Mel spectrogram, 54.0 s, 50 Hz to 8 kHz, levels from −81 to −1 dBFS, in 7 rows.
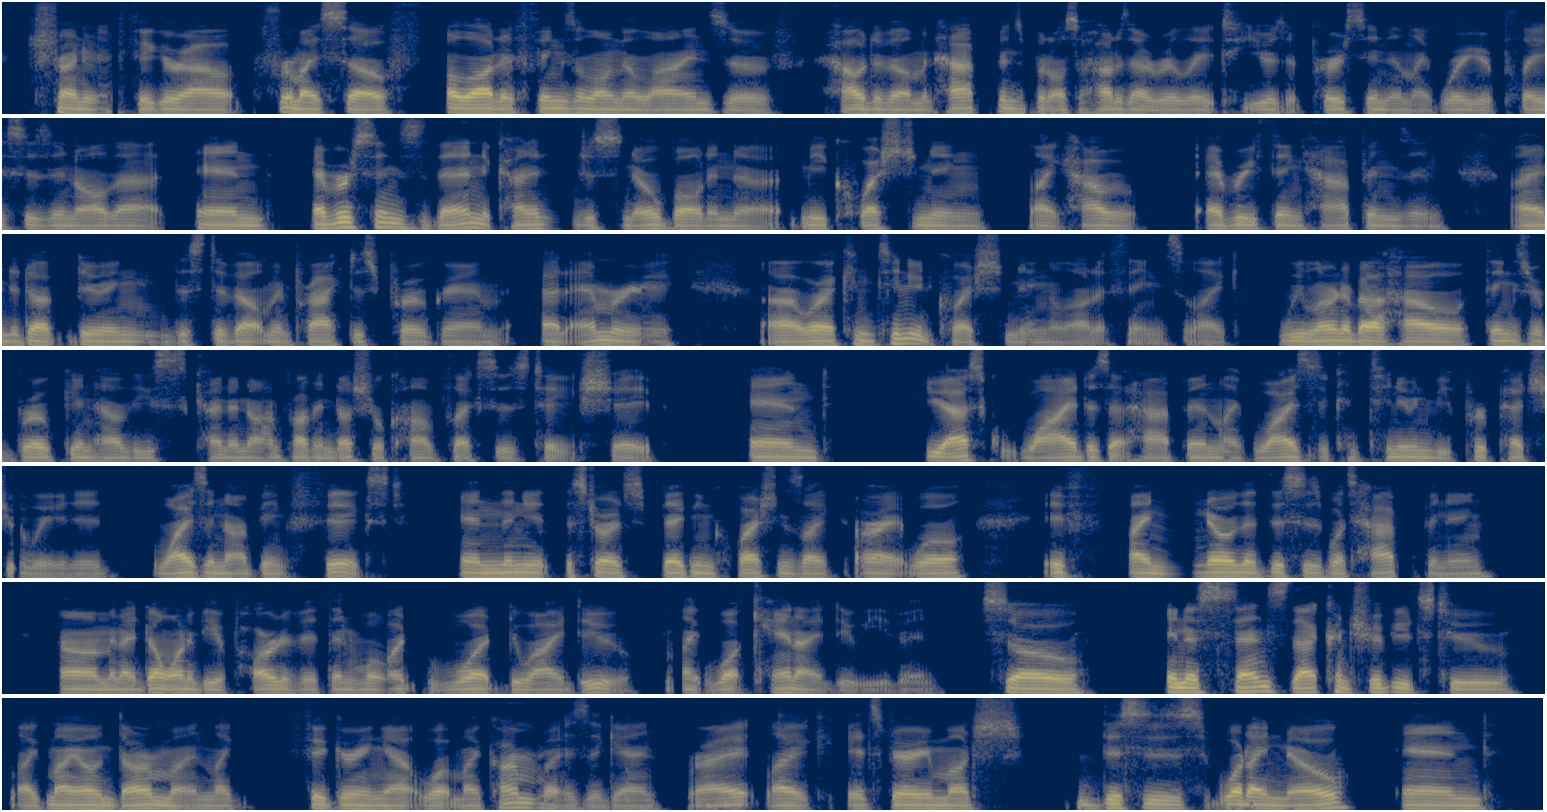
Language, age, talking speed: English, 20-39, 205 wpm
